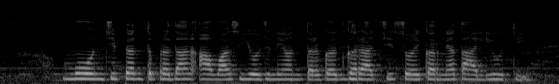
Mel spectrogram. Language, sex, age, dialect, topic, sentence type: Marathi, female, 18-24, Standard Marathi, banking, statement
